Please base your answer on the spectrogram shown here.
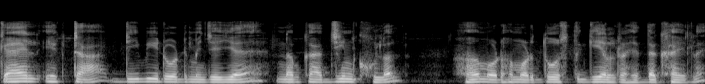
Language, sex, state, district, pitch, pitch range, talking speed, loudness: Maithili, male, Bihar, Saharsa, 115 Hz, 110-130 Hz, 145 wpm, -17 LUFS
